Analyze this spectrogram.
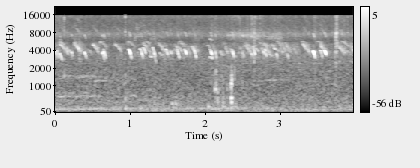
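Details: Chicken: newly hatched chicks in a nest with their mother hen as she feeds them; a dense chorus of high, thin peeps from many chicks, each note briefly sweeping downward, overlapping almost without pause.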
